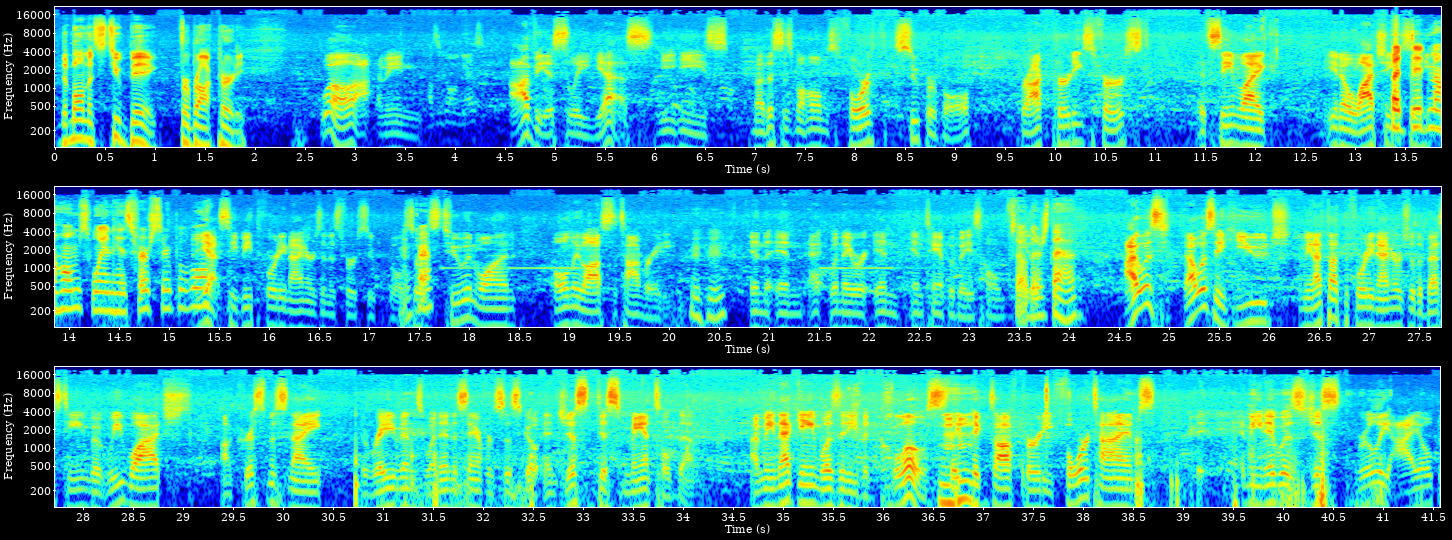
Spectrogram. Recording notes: LIVE from the Home & Garden Show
